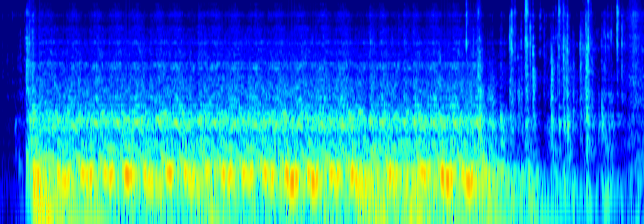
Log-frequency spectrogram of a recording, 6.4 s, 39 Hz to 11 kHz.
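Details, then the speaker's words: Diesel truck that sat outside in cold winter weather, battery voltage dropping to 10.8 V while cranking with the clutch in: sluggish, uneven starter chugging that never catches and fades out; batteries too weak to spin the diesel. "Turning over way too slow. Again, hit the charge protect. I'd like to see that number over 11."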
